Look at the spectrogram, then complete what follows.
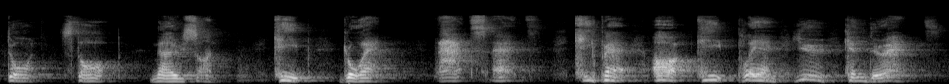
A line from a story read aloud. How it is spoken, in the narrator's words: he stood down to whisper in the boy's ears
